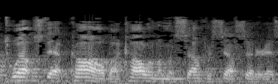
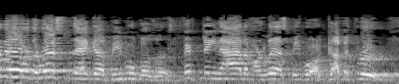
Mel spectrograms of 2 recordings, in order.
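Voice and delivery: higher, louder, laughing at his own fury; mock indignant rant; 9 semitones higher, 7 dB louder than usual. Speaker to the group, mocking his own rage at a shopper, higher, louder and laughing. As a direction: ham up your old self-righteous anger.

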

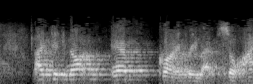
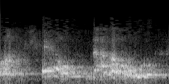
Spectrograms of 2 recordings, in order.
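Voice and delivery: drawn-out, higher, scoffing "hell no"; mock outraged refusal; 11 semitones higher, much slower than usual. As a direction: scoff at the idea, slowly and high. Retelling his blunt refusal.

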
